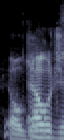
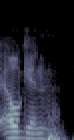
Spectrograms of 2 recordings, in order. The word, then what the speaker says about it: Elgin: Elgin. Soft G. Everybody always says Elgin.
